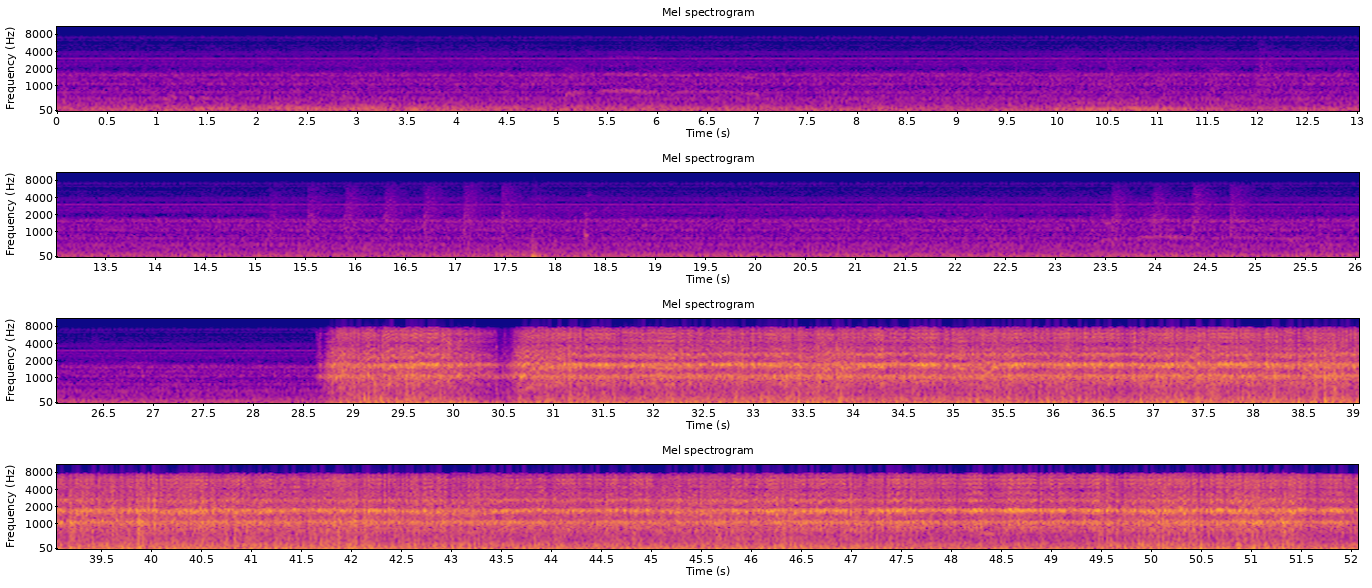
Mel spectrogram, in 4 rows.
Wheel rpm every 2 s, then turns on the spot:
0, 0, 0, 0, 0, 0, 0, 0, 0, 0, 0, 0, 0, 0, 80, 130, 220, 220, 230, 220, 220, 220, 230, 230, 230, 230.
none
